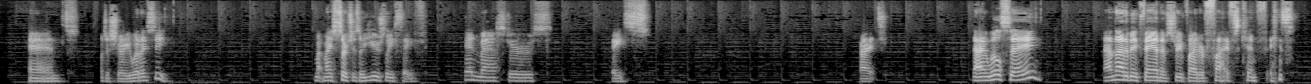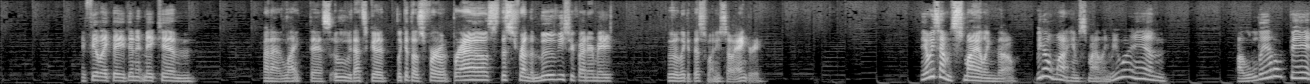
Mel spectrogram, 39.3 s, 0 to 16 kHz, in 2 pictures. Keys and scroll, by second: 3.2 g, 3.5 o, 3.9 shift+Return, 5.7-9.4 typing, 10.6 Return.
